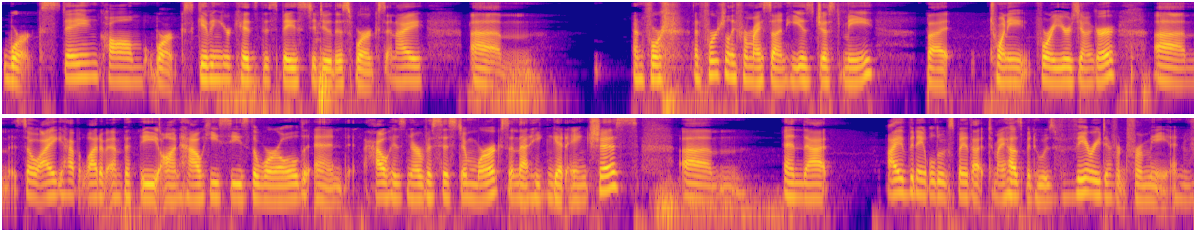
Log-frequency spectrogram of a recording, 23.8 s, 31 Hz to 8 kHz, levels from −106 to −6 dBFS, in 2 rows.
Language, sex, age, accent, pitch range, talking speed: English, female, 20-39, American, 155-185 Hz, 190 wpm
